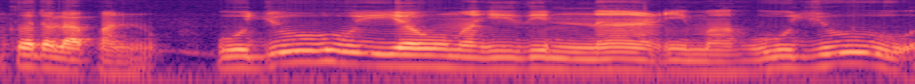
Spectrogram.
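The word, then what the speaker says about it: وُجُوهٌ: Wujuh ada waw sukun didahului sama jim harokat dhammah. Hukumnya adalah mad tabi'i, dibaca panjang dua harokat atau satu alif. Wujuh bacanya seperti itu.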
